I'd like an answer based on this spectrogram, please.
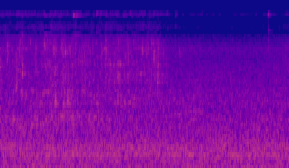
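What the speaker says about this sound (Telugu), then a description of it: "ఇలా కట్ చేసుకున్న తర్వాత బాయిల్ చేసుకునే దానికి సరిపడేంత వాటర్ని యాడ్ చేసుకోవాలండి." Water runs into a pressure cooker holding cut pieces ready to boil for an after-school snack, giving a brief, steady, soft gush with no speech.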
